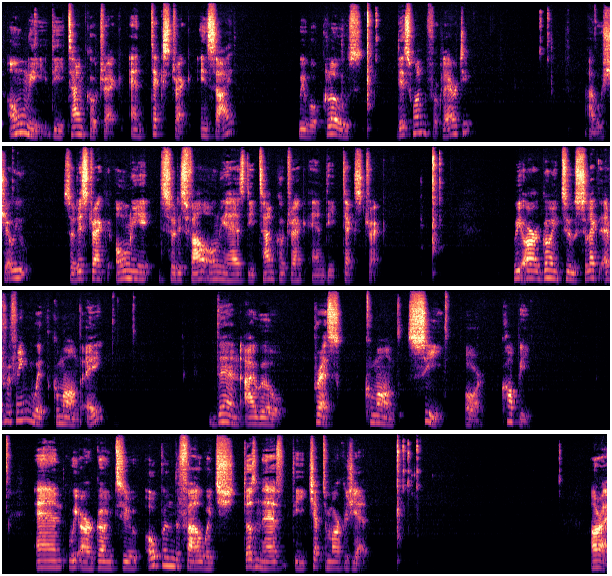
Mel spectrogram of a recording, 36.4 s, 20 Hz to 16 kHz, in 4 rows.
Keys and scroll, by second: 8.9 super+j, 19.7 super+a, 24.4 super+c.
